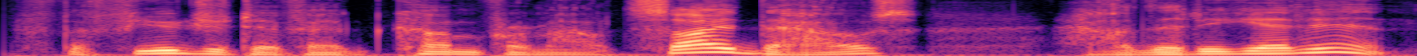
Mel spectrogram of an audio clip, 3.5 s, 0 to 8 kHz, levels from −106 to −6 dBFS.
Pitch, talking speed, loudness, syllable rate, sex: 115 Hz, 235 wpm, -19 LUFS, 6.7 syllables/s, male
